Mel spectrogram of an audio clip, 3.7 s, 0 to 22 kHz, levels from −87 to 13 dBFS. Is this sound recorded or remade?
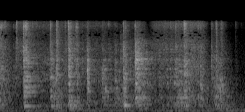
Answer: recorded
